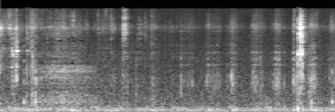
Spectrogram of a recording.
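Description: Faint handling noise of a painted metal chainsaw crankcase half being turned over in the hands: light scraping and rubbing, with a sharper tick just before the end.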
